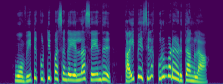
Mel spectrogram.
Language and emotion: Tamil, surprised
